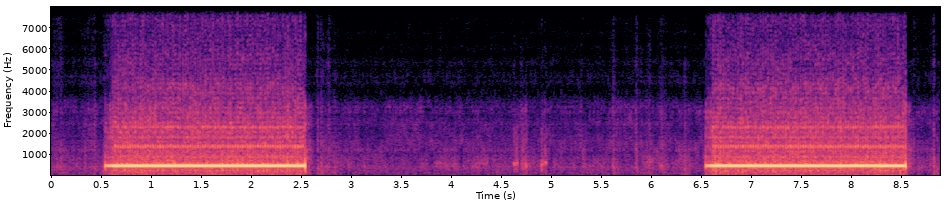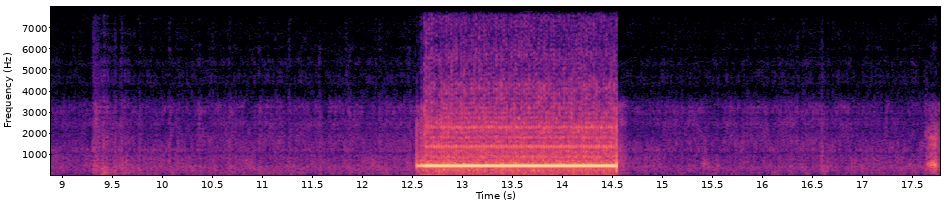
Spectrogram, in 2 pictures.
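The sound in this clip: Ringback tones of an outgoing telephone call: three long, steady, buzzy rings, each lasting about two seconds and separated by about four seconds of near silence.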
